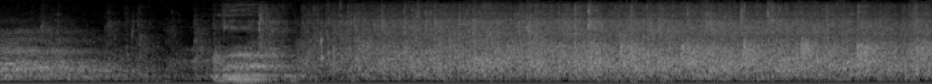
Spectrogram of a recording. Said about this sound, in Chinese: 鼓掌的人基本上都不是神经病。我发现有六个人没鼓掌，那是神经病。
